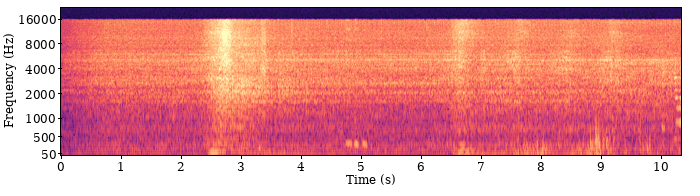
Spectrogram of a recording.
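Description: Hyundai sedan's engine idling and revved twice: a quick rise in pitch about two and a half seconds in that settles back to a steady idle, and a second shorter rev near seven seconds.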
